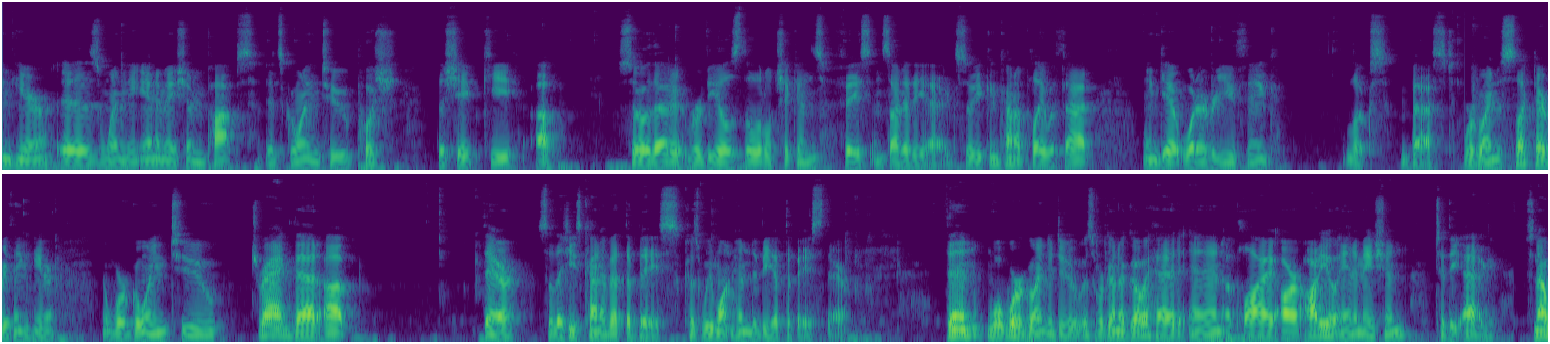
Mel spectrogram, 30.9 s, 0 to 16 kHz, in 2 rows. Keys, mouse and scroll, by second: 1.0 KP_3, 2.1-2.4 scroll up 2, 2.6 shift+middle click, 3.6 r, 5.3 a, 5.6 middle click, 6.6 KP_1, 7.6-8.0 scroll down 2, 8.1 shift+middle click, 9.4 l, 10.2 g, 11.9 r, 14.1 shift+middle click, 14.6 Tab, 14.6 a, 15.6 g, 20.1 a, 22.2 shift+middle click, 23.2 Tab, 23.9 ctrl+s, 24.7 middle click, 26.3 KP_1, 27.7 ctrl+s.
